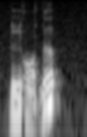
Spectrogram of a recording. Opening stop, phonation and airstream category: implosive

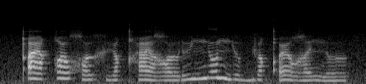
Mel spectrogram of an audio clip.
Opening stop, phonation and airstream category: ejective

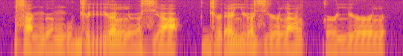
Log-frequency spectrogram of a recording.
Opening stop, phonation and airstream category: plain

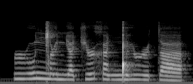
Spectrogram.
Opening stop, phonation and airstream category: click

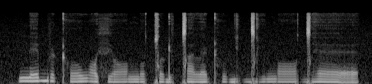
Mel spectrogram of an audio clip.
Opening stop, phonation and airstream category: plain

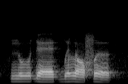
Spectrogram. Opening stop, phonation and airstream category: implosive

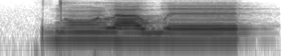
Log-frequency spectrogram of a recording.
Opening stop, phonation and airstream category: plain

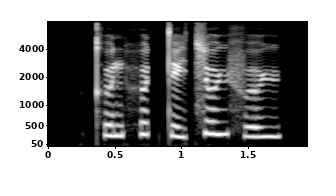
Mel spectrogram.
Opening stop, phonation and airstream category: aspirated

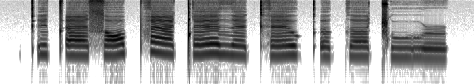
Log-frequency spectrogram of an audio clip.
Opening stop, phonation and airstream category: ejective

